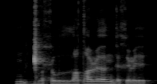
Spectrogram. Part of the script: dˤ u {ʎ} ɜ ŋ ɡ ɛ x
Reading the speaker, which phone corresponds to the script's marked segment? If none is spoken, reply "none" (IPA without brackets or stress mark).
ɭ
